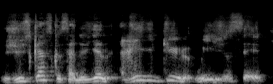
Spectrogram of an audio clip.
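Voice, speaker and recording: A man's voice: on the high side, very animated, moderate pace, vocal fry, a little mellow, slightly rough. A man coaching the listener in a tutorial, talking directly and expressively in a familiar tone. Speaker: life coach.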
